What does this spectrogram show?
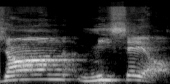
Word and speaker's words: Jean-Michel: really perfect and again it's jean-michel is how you would pronounce that that name but again i'm really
